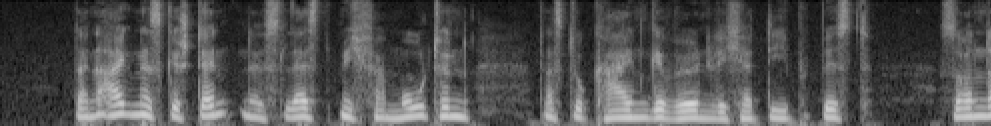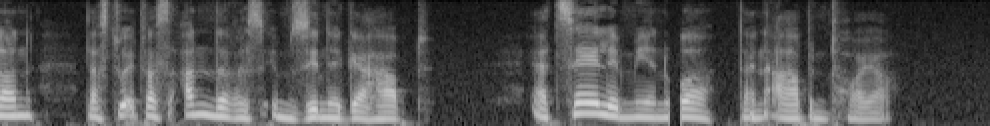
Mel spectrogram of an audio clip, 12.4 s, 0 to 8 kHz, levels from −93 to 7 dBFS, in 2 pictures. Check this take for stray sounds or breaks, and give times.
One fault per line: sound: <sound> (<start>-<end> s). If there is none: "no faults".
sound: dropout (10.4-10.4 s)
